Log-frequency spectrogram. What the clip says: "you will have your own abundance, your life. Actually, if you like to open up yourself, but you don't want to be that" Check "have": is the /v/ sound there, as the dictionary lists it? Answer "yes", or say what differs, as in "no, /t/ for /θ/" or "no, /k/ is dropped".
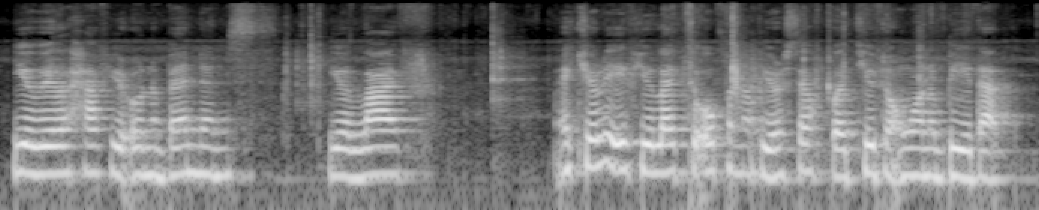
yes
